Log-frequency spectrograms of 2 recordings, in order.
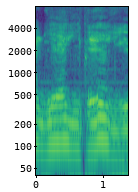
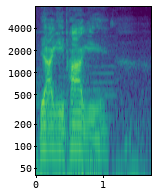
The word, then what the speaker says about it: Yaggy Poggy: Everybody calls me Yaggy Paggy all the time, and it's like, it's not Yaggy Paggy, it's Yaggy Poggy.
